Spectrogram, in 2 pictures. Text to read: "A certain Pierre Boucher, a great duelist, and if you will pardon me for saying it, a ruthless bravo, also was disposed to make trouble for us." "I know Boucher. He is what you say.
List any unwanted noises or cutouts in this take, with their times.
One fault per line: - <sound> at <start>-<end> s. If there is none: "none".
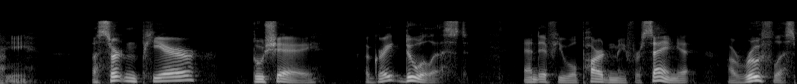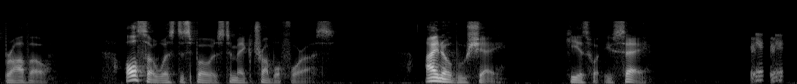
- laugh at 15.5-15.8 s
